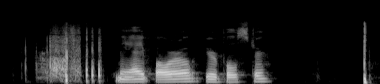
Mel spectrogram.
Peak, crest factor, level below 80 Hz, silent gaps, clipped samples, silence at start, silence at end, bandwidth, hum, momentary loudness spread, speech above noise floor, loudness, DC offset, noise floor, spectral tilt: -2 dBFS; 18 dB; -46 dBFS; none; under 0.1%; 0.4 s; 0.15 s; 7.6 kHz; none; 10 LU; 54 dB; -19 LUFS; under 0.1%; -71 dBFS; -7.5 dB/octave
